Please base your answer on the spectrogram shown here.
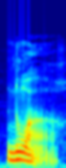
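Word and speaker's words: noire: it's quite funny because you will have to add this at the end of Noir for the feminine form but then you don't pronounce it okay so phonetically it is exactly the same no Noir Okay g don't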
